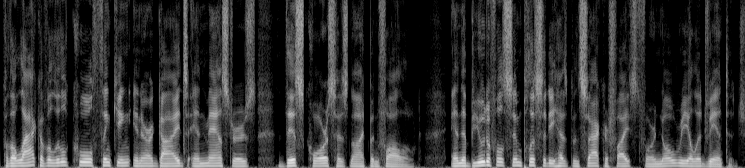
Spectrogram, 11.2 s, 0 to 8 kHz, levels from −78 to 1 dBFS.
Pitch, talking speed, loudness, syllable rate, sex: 120 Hz, 160 wpm, -18 LUFS, 4.7 syllables/s, male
